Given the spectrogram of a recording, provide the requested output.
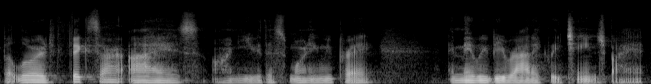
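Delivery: soft, low prayerful voice. Acted. Pastor closing the prayer before the sermon, soft and low. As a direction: pray it quietly and humbly.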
